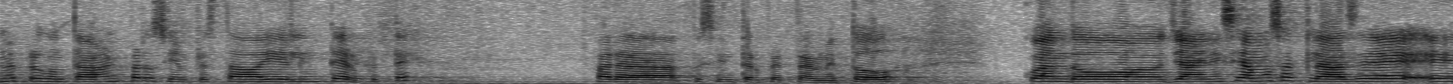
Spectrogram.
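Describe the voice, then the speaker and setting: A woman interpreting aloud for an interviewee, halting with many fillers and restarts. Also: a little high, in a large hall, a little hiss or hum. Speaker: sign language interpreter voicing a deaf student. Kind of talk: interview answer, spoken interpretation.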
